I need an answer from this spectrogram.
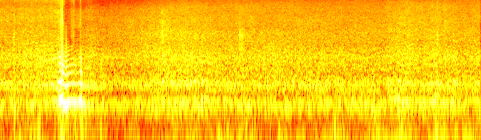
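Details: A spring hive inspection of honey bees in the bee yard, with a steady low colony hum throughout and a short sharp knock or voice blip just after the half-second mark.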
